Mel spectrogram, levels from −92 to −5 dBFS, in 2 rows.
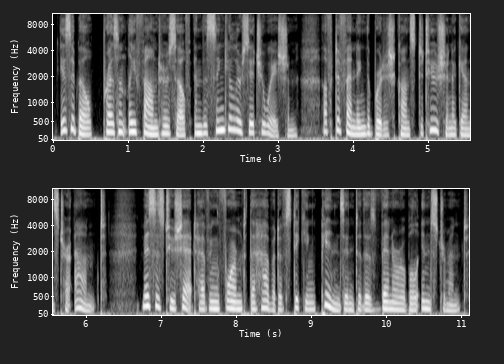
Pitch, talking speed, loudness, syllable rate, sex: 190 Hz, 155 wpm, -18 LUFS, 5.6 syllables/s, female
